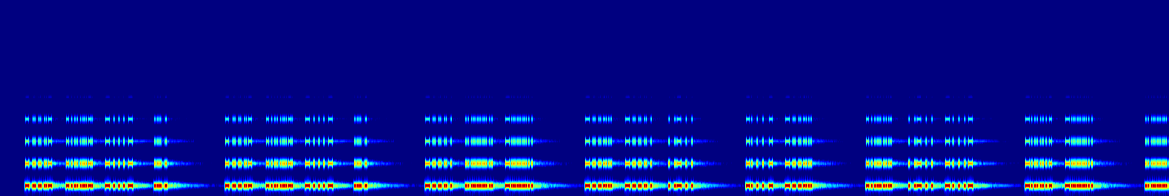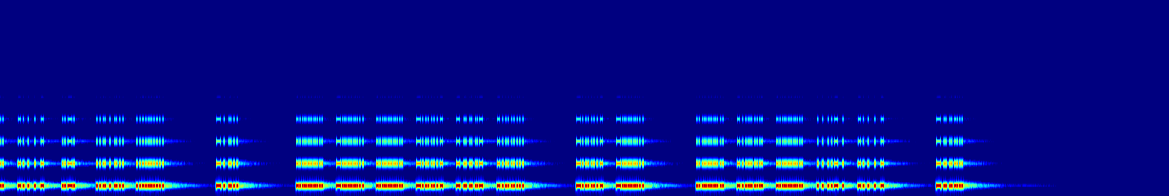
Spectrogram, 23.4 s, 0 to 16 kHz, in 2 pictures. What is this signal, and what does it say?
Hellschreiber (Feld-Hell, 122.5 baud), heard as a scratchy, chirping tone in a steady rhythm, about 900 Hz. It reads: AGN? AGN? PSE RPT UR QTH DE SV1XZ K 2E2DAC DE SQ2JV R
